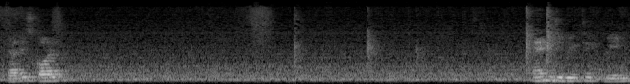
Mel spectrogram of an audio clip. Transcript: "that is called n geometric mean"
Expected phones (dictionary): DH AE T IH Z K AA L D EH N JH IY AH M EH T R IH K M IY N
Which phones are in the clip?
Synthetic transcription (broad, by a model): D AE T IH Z K AA L D EH N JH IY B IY T IH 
